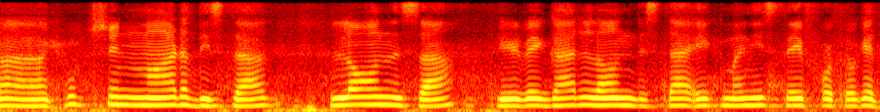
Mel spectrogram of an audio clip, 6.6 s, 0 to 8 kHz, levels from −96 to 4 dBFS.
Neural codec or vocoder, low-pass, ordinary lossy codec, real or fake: codec, 16 kHz in and 24 kHz out, 0.9 kbps, LongCat-Audio-Codec, four codebook decoder; 7.2 kHz; none; fake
